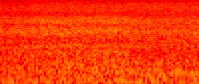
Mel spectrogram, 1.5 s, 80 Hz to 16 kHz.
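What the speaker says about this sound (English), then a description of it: "Waterfall number 3." A waterfall in the Australian bush, a dense, steady roar of falling water that fills the short clip with no voices.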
